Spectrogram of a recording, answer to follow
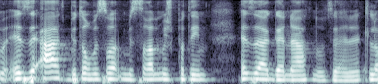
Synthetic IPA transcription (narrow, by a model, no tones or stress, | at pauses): mʔejzeʔat̚betoʁmisʁadlmiʃpatim | ʔe̞zeaɡanatnotenetl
